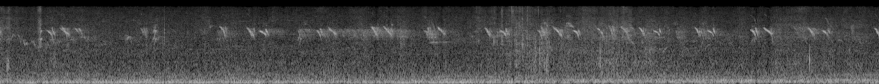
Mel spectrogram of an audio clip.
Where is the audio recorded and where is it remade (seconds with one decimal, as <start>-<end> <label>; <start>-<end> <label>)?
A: 0.0-2.7 remade; 2.7-3.3 recorded; 3.3-6.3 remade; 6.3-7.4 recorded; 7.4-8.8 remade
